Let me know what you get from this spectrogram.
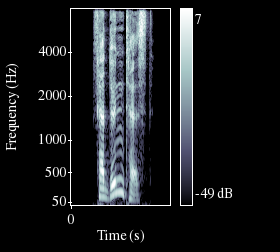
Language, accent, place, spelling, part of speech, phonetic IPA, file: German, Germany, Berlin, verdünntest, verb, [fɛɐ̯ˈdʏntəst], De-verdünntest.ogg
- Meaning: inflection of verdünnen: 1. second-person singular preterite 2. second-person singular subjunctive II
